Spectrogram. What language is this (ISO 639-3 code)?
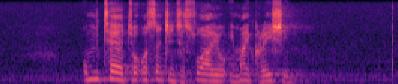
zul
